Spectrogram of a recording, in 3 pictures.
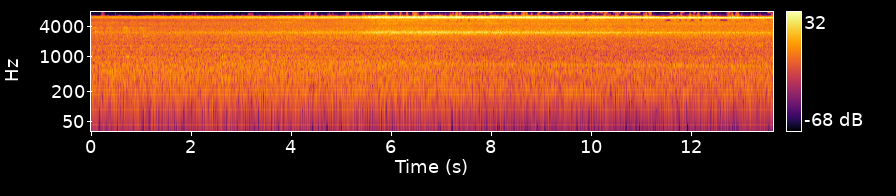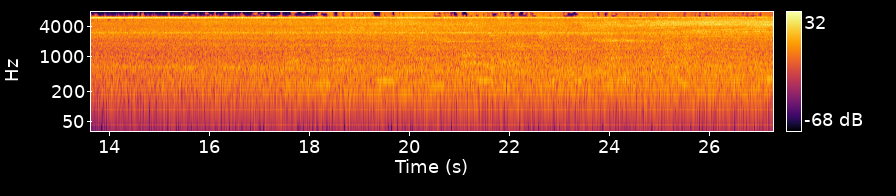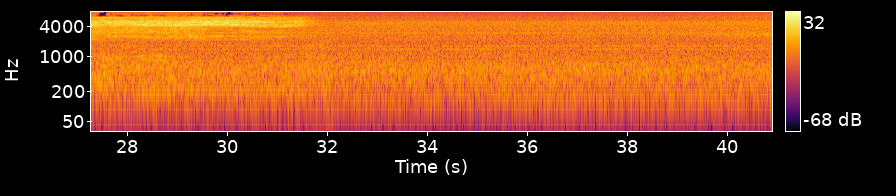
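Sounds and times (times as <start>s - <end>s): train brake squeal: 0.0s - 32.0s
train wheels rumbling: 11.2s - 34.0s.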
